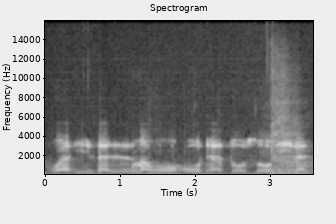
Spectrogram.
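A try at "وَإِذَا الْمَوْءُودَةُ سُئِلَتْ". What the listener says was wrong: Baik, u tu dibaca dengan dua harakat. Wa idzal maw'udatu su'ilat.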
